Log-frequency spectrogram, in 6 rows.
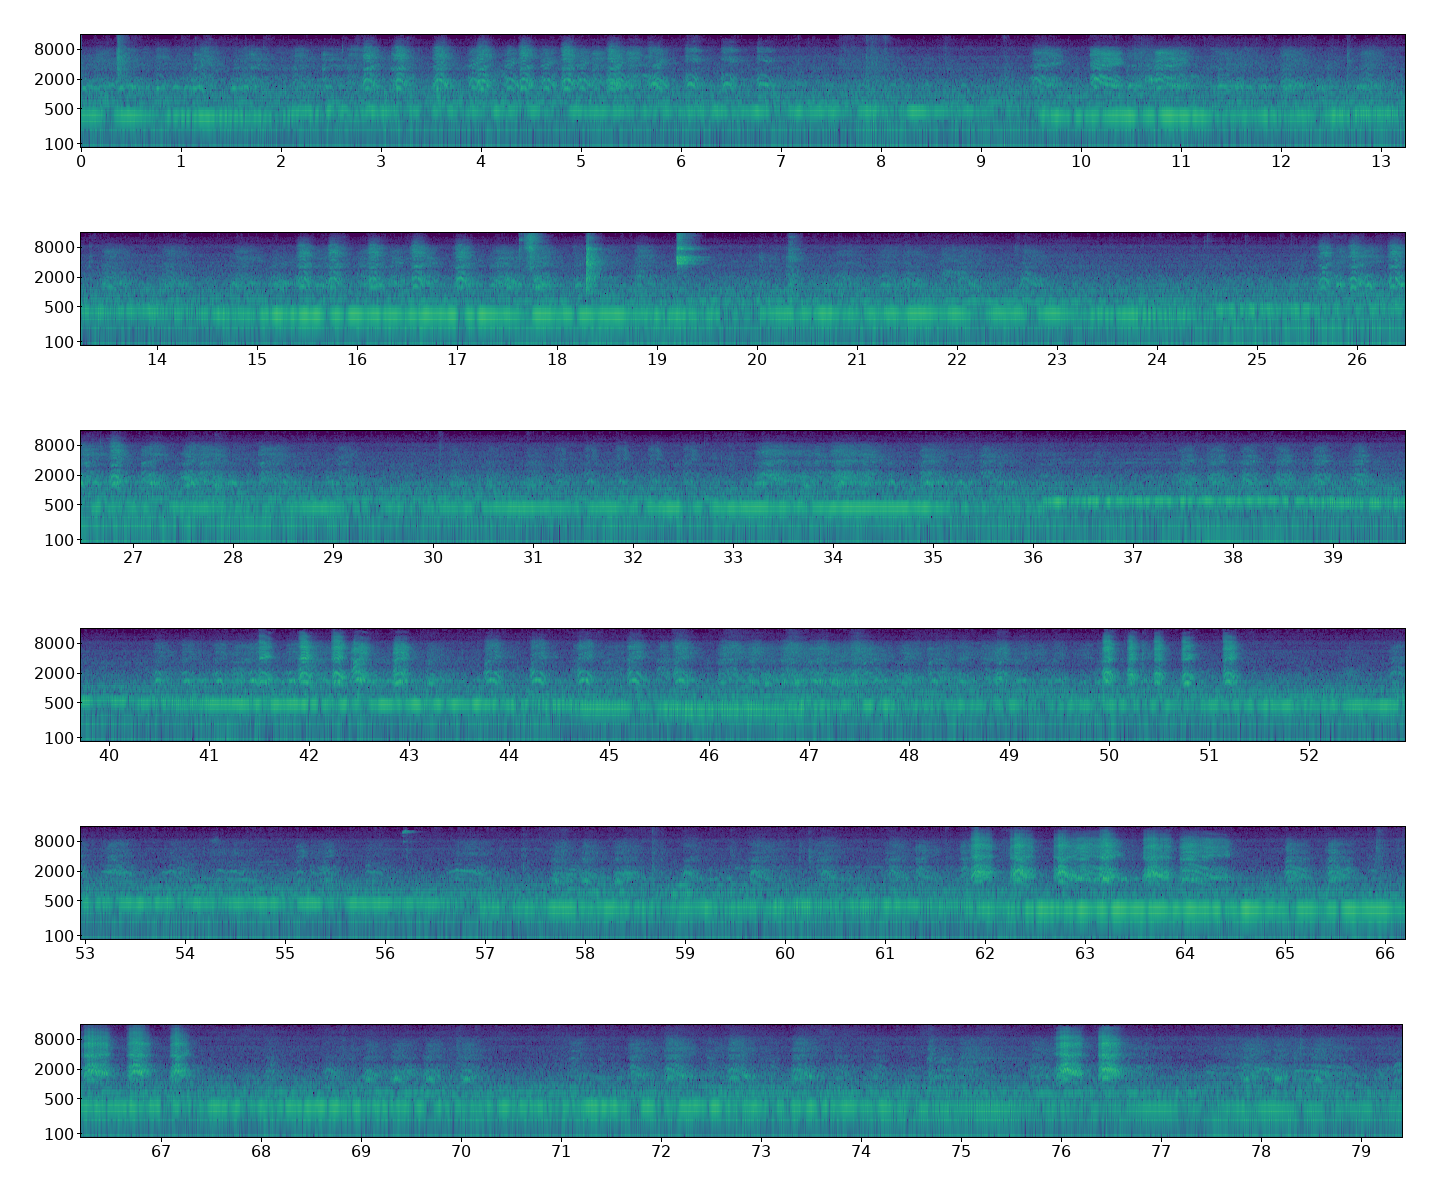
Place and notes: {"title": "West Berkeley, California USA", "date": "2010-10-11 03:20:00", "description": "every single crow from hood did gather on walnut tree next to the house while I was making tee and listening K.Haino", "latitude": "37.87", "longitude": "-122.30", "altitude": "8", "timezone": "America/Los_Angeles"}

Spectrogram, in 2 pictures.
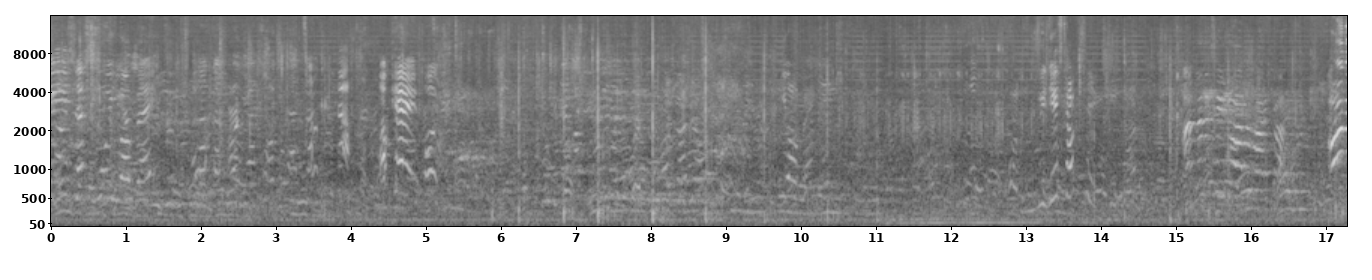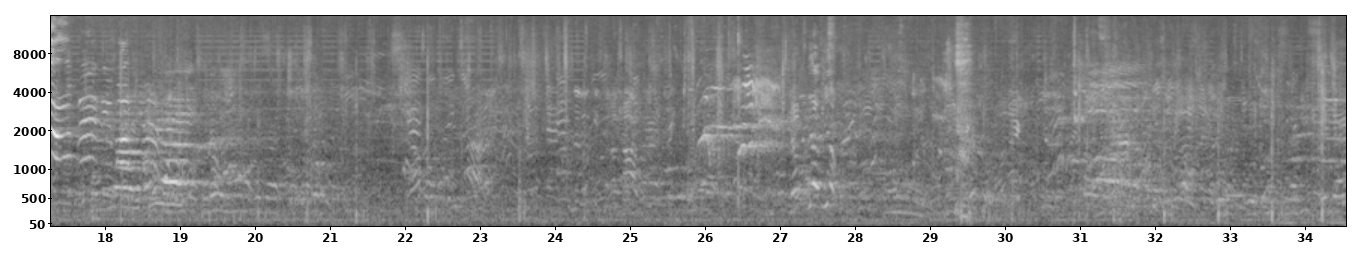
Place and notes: {"title": "Benninger Playground, Fresh Pond Road, Madison St, Ridgewood, NY, USA - Ridgewood Playground", "date": "2021-03-22 18:20:00", "description": "Late afternoon at the Benninger Playground in Ridgewood, Queens.\nSounds of children playing, bicycle bells, basketball sounds, and music.\nZoom h6", "latitude": "40.71", "longitude": "-73.90", "altitude": "32", "timezone": "America/New_York"}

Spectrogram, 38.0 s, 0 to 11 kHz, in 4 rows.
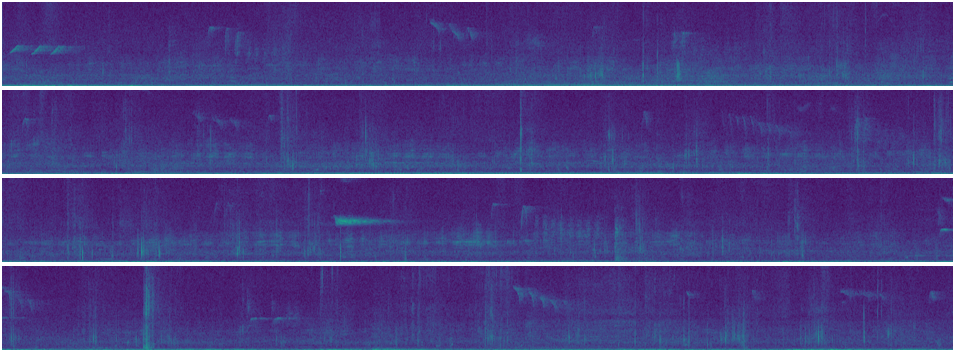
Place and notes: {"title": "Mostecká, Mariánské Radčice, Tschechien - village walk", "date": "2017-09-22 14:45:00", "description": "strolling around in Mariánské Radčice village (Sony PCM D50, Primo EM172)", "latitude": "50.57", "longitude": "13.67", "altitude": "256", "timezone": "Europe/Prague"}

